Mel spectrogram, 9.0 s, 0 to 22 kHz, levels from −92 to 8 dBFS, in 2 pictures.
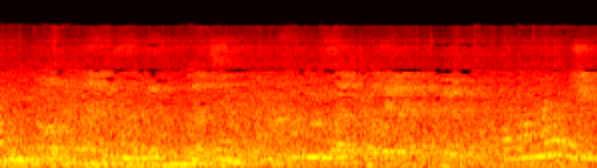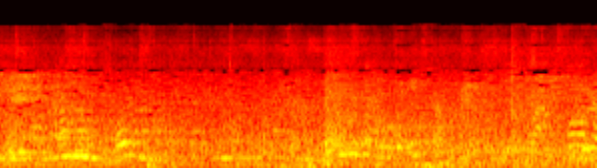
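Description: Throughout the clip, the high end sounds false: fine detail turns gritty and metallic, and nothing reaches above 11.7 kHz. This is likely HE-AAC compression rebuilding the treble from copied lower bands, with heavy damage that fits a 16 kbps stream.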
